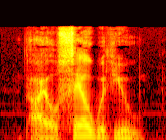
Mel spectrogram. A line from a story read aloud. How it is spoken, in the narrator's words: he grunted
